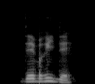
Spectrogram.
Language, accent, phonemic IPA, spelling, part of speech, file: French, France, /de.bʁi.de/, débrider, verb, LL-Q150 (fra)-débrider.wav
- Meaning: 1. to unbridle, to unharness 2. to jailbreak (a mobile phone) 3. to soup up a motor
